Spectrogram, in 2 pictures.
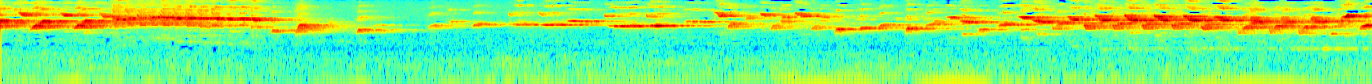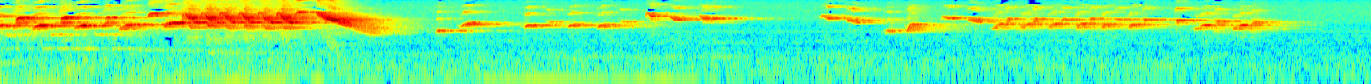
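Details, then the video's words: Goldfinch mule in free song, delivering bursts of high twittering trills and chirps with brief pauses between phrases, over a faint low hum. "Goldfinch Mule singing free !"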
